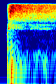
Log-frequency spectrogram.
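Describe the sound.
A person makes a sustained hissing sound with their mouth, imitating a snake, loud, starting abruptly and holding steadily for nearly a second without any speech.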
